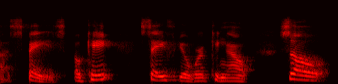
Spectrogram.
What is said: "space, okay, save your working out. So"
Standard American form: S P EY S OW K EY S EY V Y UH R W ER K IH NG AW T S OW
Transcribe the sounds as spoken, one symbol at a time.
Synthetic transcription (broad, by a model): S P EY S OW K EY S EY F Y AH R W ER K IH NG AW T S OW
